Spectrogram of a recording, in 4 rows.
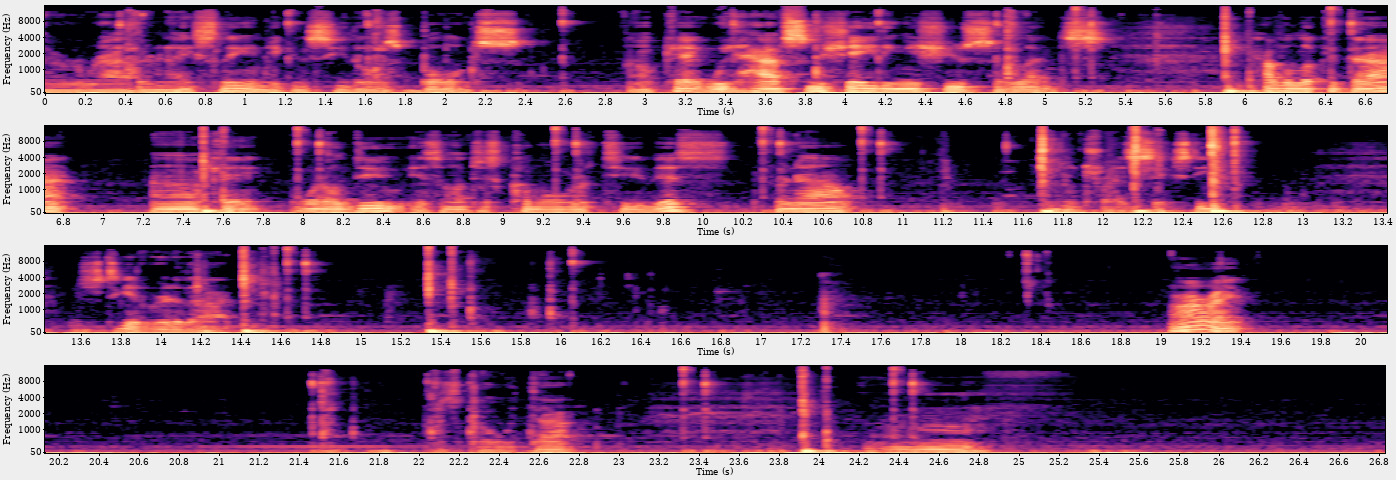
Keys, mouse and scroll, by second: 0.7 middle click, 5.2-7.0 drag, 6.0 Tab, 7.5 Tab, 9.3-12.8 drag, 14.4 ctrl+s, 15.4 a, 15.6-17.1 middle drag, 21.9-23.4 middle drag, 23.4-25.3 drag, 24.0 Tab.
